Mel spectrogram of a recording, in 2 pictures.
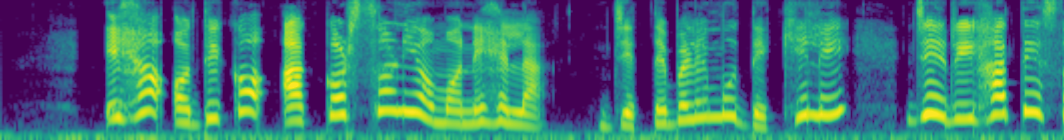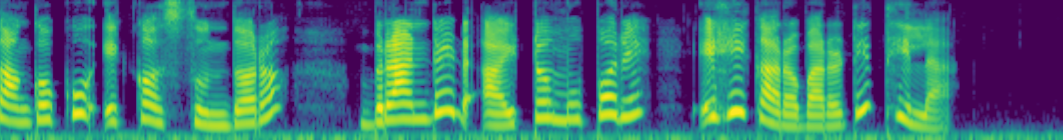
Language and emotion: Odia, happy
